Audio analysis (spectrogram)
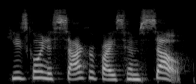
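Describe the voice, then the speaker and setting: A woman's voice: high voice, steady tone, moderate pace, a bit bright, voice pushed up. A woman reading out an earnest boy wizard. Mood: dramatic. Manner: dramatic read-aloud.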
